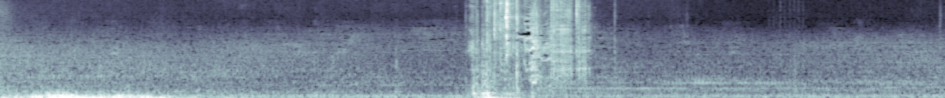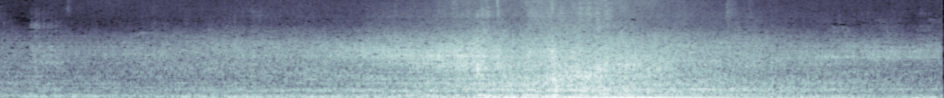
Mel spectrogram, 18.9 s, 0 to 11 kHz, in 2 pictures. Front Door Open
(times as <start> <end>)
4.6 6.2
